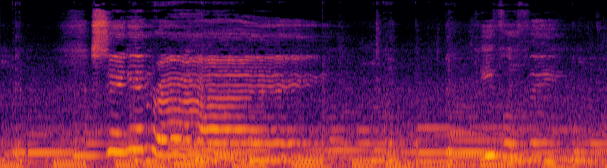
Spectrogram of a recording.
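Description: Live acoustic guitar strumming over a steady electric bass line, with a woman's voice holding one long sung note from about a second in.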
